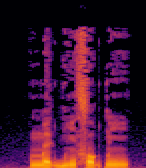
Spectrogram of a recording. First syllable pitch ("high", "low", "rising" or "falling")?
low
